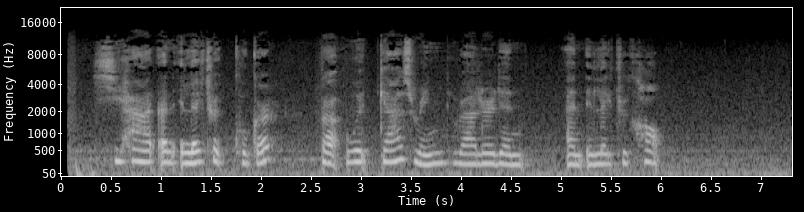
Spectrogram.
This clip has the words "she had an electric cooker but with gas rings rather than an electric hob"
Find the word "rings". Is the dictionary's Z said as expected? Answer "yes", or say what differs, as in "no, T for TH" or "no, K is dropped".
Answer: no, Z is dropped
